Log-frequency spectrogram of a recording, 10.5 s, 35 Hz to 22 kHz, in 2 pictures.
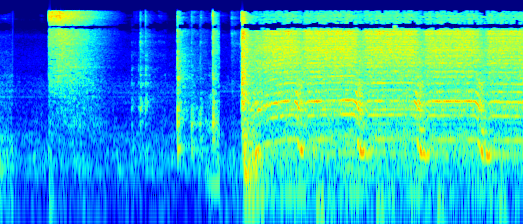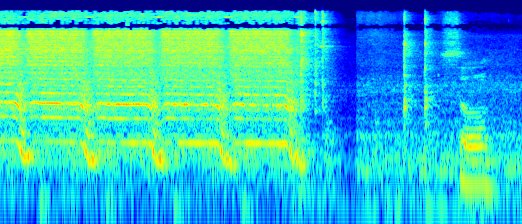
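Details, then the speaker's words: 1970 Triumph TR6 during compression test, ignition coil unplugged, throttle fully open, gauge on cylinder one: starter whine dips about three times a second per compression stroke; 165 psi high compression makes starter struggle, head possibly shaved. "Yeah, this is 165, that's pretty high compression. So that's why our starter is having a hard time."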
